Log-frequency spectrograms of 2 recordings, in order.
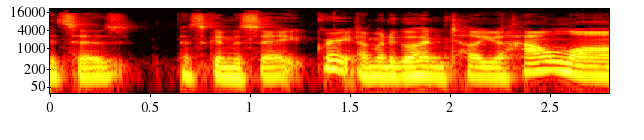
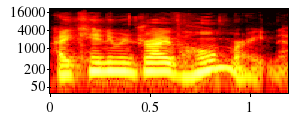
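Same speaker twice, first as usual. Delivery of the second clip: frantic, high-pitched, panicky outburst; 5 semitones higher than usual. Retelling being miles from home and needing to reach mom, imitating own panic. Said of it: "And I'm panicking".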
